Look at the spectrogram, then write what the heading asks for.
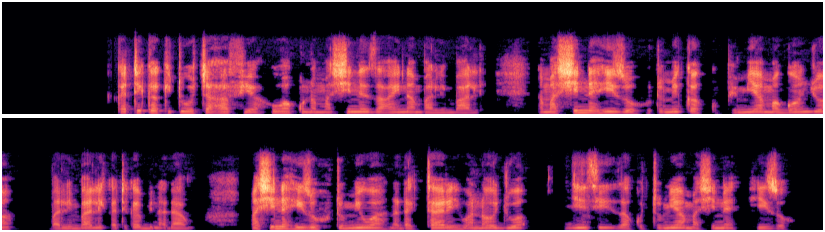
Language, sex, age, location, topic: Swahili, male, 18-24, Nairobi, health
